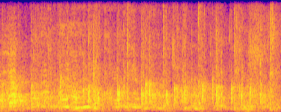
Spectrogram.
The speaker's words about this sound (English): Do you want to present them with the prize? Round of applause. Come on, this is a church. We've got to encourage.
